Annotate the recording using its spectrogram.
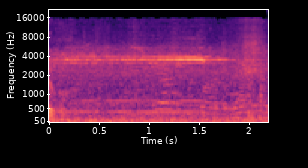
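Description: A motor vehicle's engine running, a steady hum with a faint high whine, after one short spoken word at the start.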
